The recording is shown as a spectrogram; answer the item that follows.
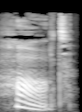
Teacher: Ce son ressemble au français A, mais il est plus long et nécessite une plus grande ouverture de la bouche. Le R est presque muet.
